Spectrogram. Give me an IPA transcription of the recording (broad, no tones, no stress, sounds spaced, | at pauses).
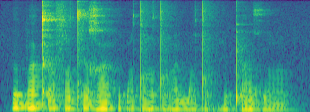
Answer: ə b a kʼ a sˤ ə tʰ ɛ ʁ a h ə ɓ u tˤ ɑ tˤ ə j ɛ m ɛ tˤ ə bʱ ɛ pʼ a χʷ ɑ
